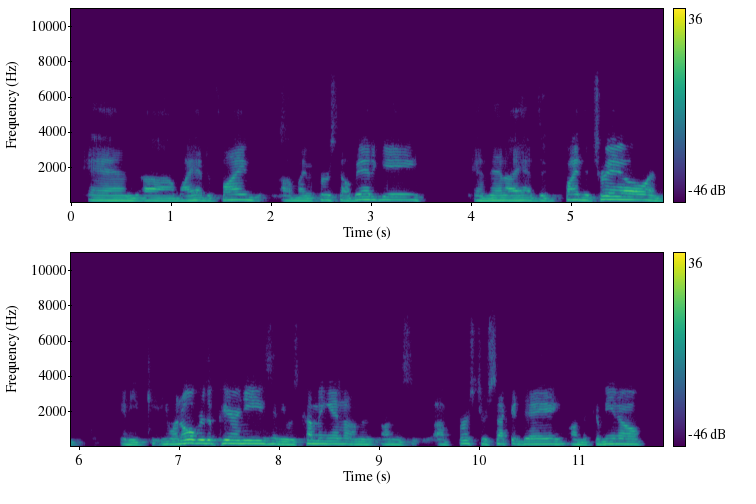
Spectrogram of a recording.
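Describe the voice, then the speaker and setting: A man with a plain, everyday voice speaks at a moderate pace, with a fairly high pitch and fairly even intonation. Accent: American. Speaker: pilgrim. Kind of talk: casual chat.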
